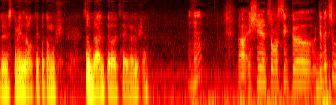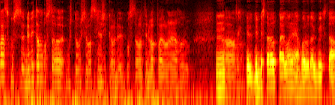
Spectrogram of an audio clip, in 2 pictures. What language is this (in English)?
Czech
